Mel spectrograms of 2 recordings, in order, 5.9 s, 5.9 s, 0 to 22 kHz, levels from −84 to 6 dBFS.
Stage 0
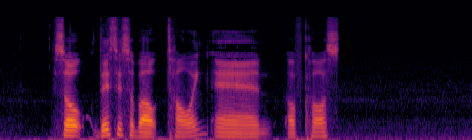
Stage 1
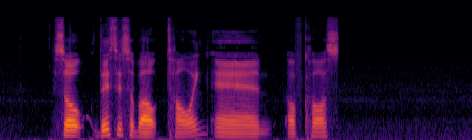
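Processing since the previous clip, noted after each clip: bass shelf 130 Hz -11 dB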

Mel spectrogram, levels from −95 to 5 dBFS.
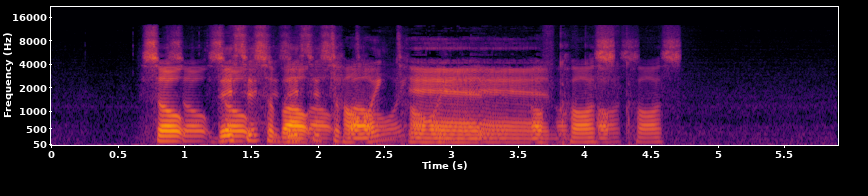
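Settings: multi-tap echo 186/496 ms -11.5/-5 dB; tape noise reduction on one side only decoder only; trim +2.5 dB

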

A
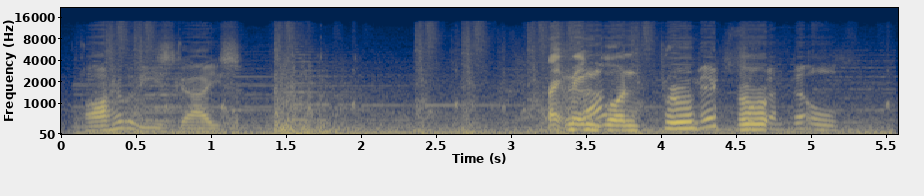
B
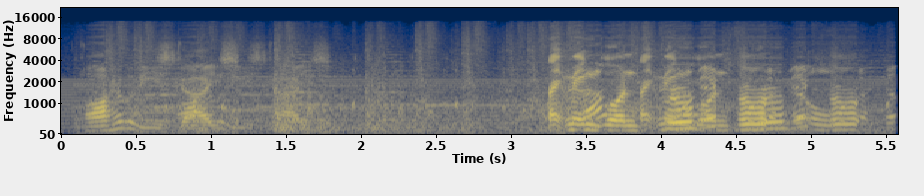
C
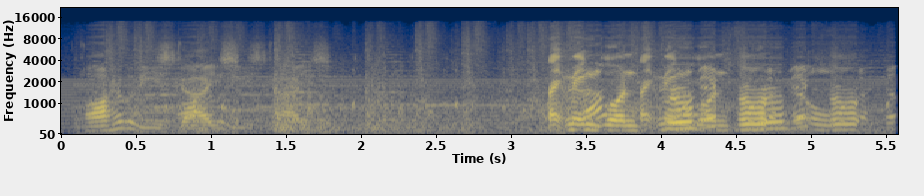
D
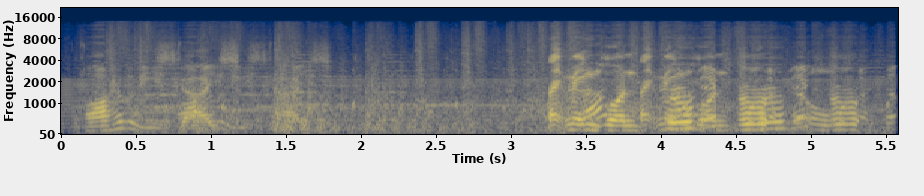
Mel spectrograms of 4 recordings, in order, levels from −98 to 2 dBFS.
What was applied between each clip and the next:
mains buzz 120 Hz, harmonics 18, -50 dBFS -2 dB/octave; frequency weighting A; delay 608 ms -6 dB; trim +7.5 dB
no audible change
harmonic tremolo 9.8 Hz, depth 50%, crossover 810 Hz; trim +3 dB

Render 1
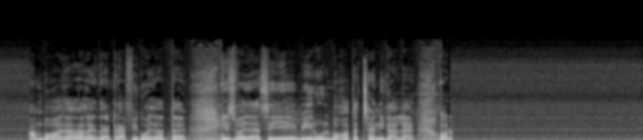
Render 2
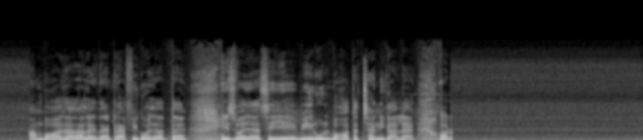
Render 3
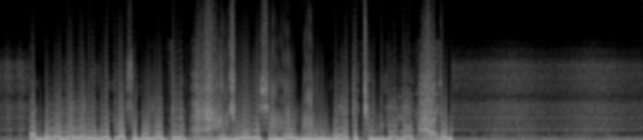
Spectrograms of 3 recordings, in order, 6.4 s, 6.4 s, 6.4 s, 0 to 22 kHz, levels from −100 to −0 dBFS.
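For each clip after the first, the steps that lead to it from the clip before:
Chebyshev high-pass 160 Hz, order 2
valve stage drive 40 dB, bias 0.55; rotary cabinet horn 8 Hz, later 1.2 Hz, at 2.53 s; trim +5 dB

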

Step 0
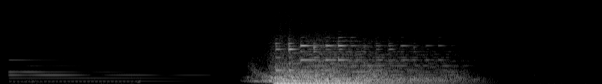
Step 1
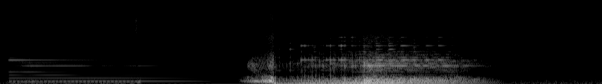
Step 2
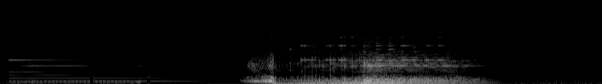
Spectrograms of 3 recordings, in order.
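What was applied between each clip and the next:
FFT filter 100 Hz 0 dB, 320 Hz -5 dB, 510 Hz -18 dB, 910 Hz +4 dB, 2.1 kHz -19 dB, 3.6 kHz -7 dB; compressor with a negative ratio -32 dBFS, ratio -0.5; peaking EQ 430 Hz -10.5 dB 1.5 oct; trim +6 dB
buffer glitch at 0.90/1.47/2.08 s, samples 128, times 10; trim -3 dB

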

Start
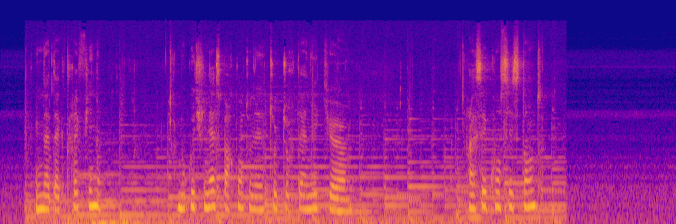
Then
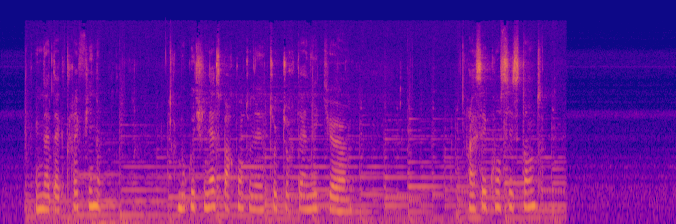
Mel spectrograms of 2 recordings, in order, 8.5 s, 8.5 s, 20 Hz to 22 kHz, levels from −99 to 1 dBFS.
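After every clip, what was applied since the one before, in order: tilt EQ +2 dB/octave; trim -7.5 dB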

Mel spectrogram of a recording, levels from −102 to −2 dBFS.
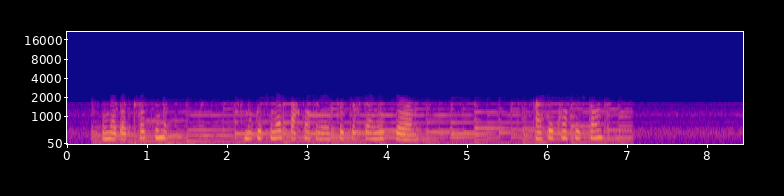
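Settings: rippled Chebyshev low-pass 1.6 kHz, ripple 9 dB; trim +2.5 dB

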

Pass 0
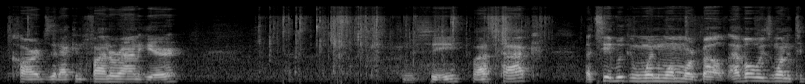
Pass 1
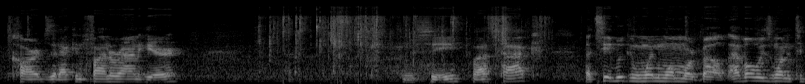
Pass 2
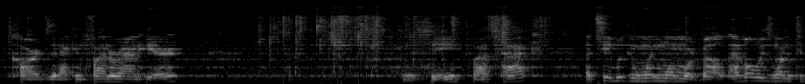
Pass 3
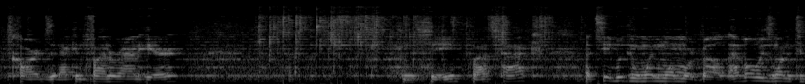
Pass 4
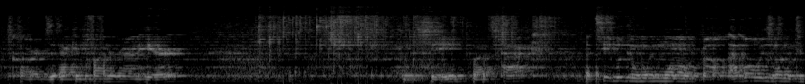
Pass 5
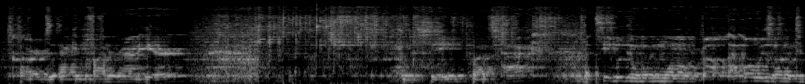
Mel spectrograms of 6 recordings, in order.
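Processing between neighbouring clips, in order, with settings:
compression 2.5:1, threshold -28 dBFS, peak gain reduction 8 dB; trim -5 dB
feedback comb 400 Hz, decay 0.15 s, harmonics all, mix 90%; trim +7.5 dB
compression 10:1, threshold -44 dBFS, peak gain reduction 14.5 dB; trim +8 dB
rotary cabinet horn 1.1 Hz, later 5 Hz, at 6.39 s; on a send: delay 94 ms -5.5 dB; on the sum: trim +1 dB
expander on every frequency bin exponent 1.5; recorder AGC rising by 50 dB/s; Chebyshev shaper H 5 -21 dB, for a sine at -21.5 dBFS; trim +7 dB

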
